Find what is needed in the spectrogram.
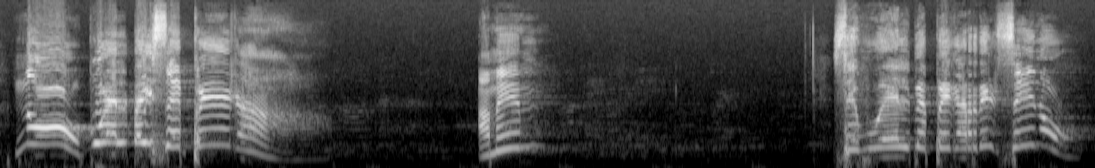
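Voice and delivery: loud high fervent preaching; impassioned pulpit sermon; preaching at full force. Acted. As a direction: pour it out to the congregation, full volume.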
